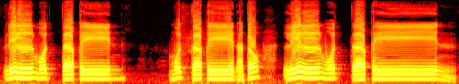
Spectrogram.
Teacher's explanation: kita boleh memanjangkan 2 harakat, boleh 4 harakat, boleh pula 6 harakat. Maka boleh lil muttaqin, muttaqin atau lil muttaqin. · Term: mad arid lisukun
